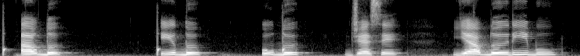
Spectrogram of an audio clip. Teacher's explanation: دوسری غلطی تب ہوتی ہے جب ضاد ساکن ہوتا ہے اور ہم اس پر قلقلہ کر دیتے ہیں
